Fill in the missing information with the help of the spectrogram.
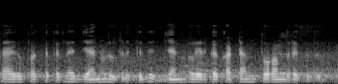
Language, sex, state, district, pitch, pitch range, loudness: Tamil, male, Tamil Nadu, Kanyakumari, 120 Hz, 120-125 Hz, -18 LUFS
